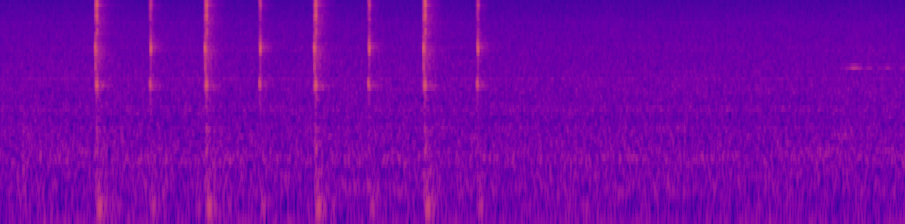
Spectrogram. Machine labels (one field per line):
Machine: valve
